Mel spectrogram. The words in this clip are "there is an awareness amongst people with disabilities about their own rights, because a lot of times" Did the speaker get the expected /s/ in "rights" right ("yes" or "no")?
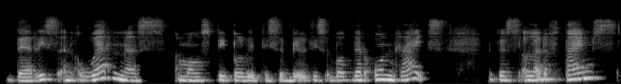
yes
